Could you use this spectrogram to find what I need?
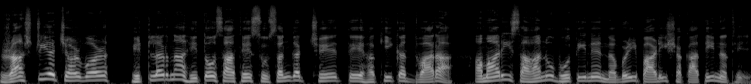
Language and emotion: Gujarati, neutral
